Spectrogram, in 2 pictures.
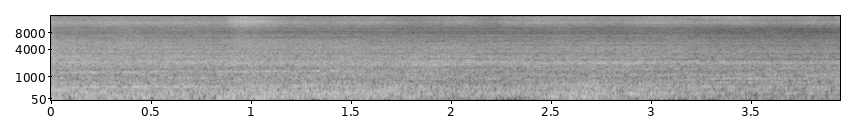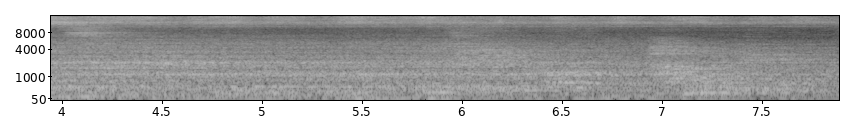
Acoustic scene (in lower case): subway station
